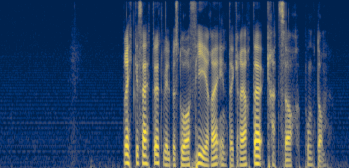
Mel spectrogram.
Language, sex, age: Norwegian, male, 30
